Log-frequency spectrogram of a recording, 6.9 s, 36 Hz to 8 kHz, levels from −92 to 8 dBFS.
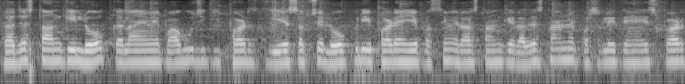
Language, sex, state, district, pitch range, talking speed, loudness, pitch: Hindi, male, Rajasthan, Barmer, 150-160 Hz, 200 wpm, -17 LUFS, 155 Hz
